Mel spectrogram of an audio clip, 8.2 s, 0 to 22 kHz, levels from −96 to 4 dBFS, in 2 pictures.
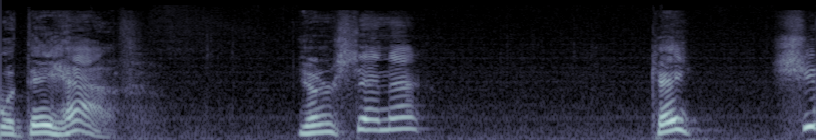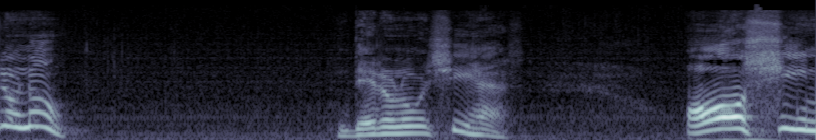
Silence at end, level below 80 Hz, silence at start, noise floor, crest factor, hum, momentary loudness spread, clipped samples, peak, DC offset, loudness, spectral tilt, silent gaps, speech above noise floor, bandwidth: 0 s; -62 dBFS; 0 s; -62 dBFS; 20 dB; none; 21 LU; under 0.1%; -6 dBFS; under 0.1%; -23 LUFS; -5.5 dB/octave; none; 39 dB; 15.5 kHz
